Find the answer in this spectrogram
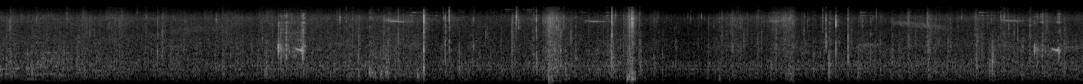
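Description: Footsteps crunching and snapping over leaf litter and twigs, a few sharp cracks standing out midway, against a steady outdoor hiss, with a few short bird chirps.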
